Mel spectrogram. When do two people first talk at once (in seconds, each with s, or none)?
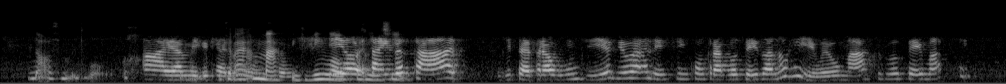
1.8 s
